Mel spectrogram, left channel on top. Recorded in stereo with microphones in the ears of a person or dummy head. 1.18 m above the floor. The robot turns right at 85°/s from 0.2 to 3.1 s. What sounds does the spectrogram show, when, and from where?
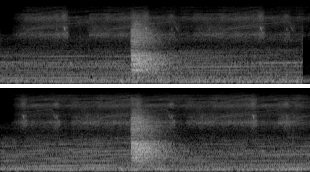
1.3 s a clap: 5° left (ahead or behind), 2.5 m; by 1.6 s 35° left (ahead or behind), 2.5 m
